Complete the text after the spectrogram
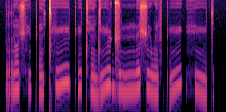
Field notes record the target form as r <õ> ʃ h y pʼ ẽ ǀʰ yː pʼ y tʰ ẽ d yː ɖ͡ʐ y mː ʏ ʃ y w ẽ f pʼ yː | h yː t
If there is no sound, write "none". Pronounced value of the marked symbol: õ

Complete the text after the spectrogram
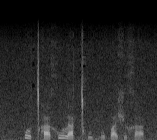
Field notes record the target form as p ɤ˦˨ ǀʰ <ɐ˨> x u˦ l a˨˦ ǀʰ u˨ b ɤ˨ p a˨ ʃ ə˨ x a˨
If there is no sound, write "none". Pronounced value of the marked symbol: a˨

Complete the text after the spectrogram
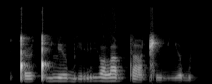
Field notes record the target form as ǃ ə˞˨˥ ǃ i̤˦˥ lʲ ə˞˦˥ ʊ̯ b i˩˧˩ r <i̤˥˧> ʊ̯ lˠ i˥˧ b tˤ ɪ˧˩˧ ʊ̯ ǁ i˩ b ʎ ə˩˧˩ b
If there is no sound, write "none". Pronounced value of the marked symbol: i̤˥˧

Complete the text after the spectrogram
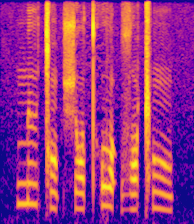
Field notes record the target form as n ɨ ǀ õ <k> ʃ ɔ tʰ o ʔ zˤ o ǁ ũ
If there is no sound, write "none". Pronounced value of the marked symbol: ʔ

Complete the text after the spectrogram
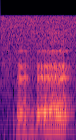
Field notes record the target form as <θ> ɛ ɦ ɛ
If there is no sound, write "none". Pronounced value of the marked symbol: ɾ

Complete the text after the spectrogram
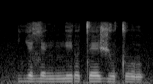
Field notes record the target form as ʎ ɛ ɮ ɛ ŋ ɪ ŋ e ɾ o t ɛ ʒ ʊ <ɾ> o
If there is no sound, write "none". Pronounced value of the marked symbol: t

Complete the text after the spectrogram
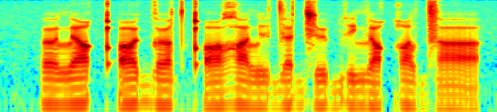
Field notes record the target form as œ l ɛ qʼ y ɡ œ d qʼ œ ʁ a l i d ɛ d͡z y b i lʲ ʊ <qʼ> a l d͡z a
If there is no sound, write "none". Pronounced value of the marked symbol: q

